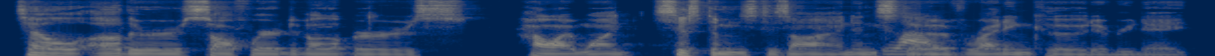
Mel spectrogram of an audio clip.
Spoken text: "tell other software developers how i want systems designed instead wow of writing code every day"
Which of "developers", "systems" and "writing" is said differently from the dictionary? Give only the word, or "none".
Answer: none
